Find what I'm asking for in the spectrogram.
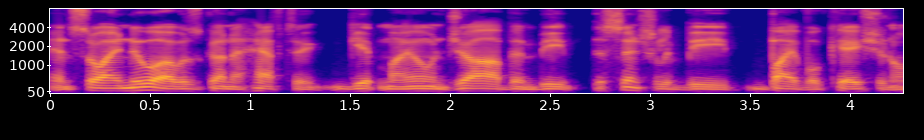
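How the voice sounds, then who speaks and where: In a quiet background with a dry, close sound and no echo, a man speaks in a bright, sharp tone with vocal fry. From Honduras. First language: Spanish. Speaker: pastor and voice actor. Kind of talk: casual interview. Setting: home studio.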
